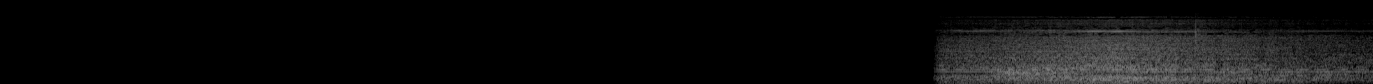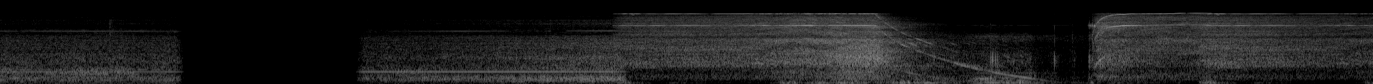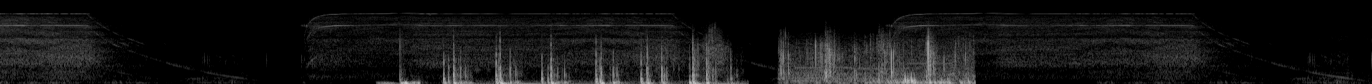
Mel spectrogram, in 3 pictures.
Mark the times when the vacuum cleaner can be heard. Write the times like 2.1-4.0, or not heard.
9.3-15.6, 17.3-41.1.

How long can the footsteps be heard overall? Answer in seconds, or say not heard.
6 s.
